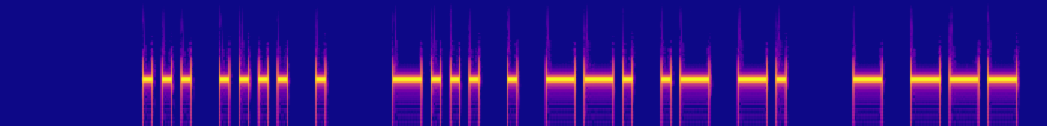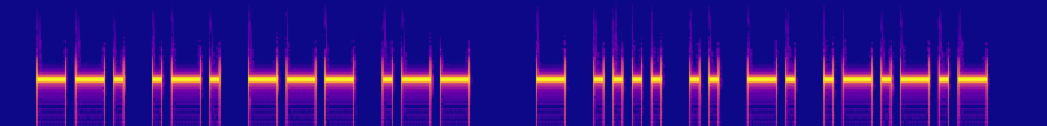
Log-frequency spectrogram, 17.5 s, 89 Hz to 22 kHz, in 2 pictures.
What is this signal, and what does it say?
Morse code, heard as a keyed tone, about 15 wpm, 700 Hz. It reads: SHE BEGAN TO GROW THIN.
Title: Sentences from Top 1200 Words 15wpm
